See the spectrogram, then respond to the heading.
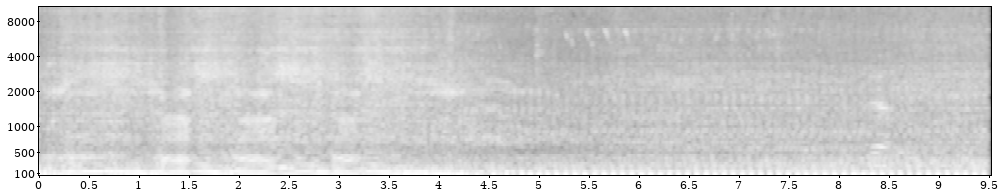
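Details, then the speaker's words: Yamaha New Vixion (NVL) single after reassembly, revved then idling; steady even beat about 3.5 per second, clatter gone, running smooth. "Oke ini sudah di Rakit semua ya Ini sayapnya belum dipasang kita akan tes suaranya teman-teman ini sudah halus ya teman-teman kita gas"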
